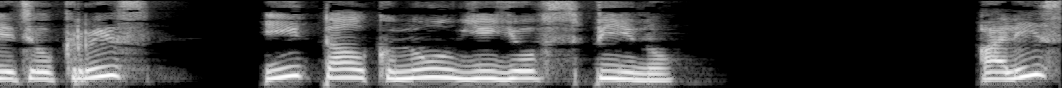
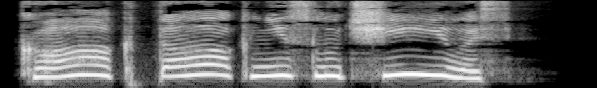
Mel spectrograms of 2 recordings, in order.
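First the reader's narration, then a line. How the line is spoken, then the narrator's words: Groaning crowd. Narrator (Russian): застонали люди и звери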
